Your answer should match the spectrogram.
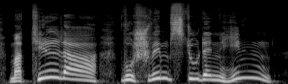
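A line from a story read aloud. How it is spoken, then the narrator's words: Calling out. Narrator (German): ruft Kokosnuss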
